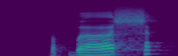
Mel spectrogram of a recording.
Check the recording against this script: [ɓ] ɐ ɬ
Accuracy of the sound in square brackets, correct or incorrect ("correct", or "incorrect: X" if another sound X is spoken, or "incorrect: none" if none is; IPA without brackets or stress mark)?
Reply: correct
